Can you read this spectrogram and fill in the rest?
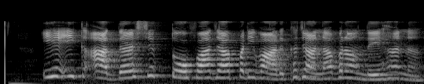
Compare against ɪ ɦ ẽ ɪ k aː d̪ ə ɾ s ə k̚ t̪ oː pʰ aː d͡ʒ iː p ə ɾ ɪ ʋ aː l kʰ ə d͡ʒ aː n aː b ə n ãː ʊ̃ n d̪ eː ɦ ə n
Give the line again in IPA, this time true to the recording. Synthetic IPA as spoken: ɪ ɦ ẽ ɪ k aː d̪ ə ɾ ʃ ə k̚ t̪ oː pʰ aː d͡ʒ aː p ə ɾ ɪ ʋ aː ɾ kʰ ə d͡ʒ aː n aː b ə n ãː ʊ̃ n d̪ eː ɦ ə n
